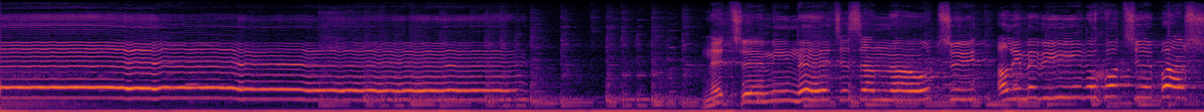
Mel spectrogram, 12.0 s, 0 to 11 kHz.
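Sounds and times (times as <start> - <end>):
man singing long note: 0.0 - 5.3
backing band playing: 3.2 - 12.0.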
